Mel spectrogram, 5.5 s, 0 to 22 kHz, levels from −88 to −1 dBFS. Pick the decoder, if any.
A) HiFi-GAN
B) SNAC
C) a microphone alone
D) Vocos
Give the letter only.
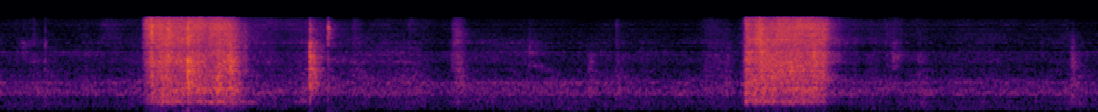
B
